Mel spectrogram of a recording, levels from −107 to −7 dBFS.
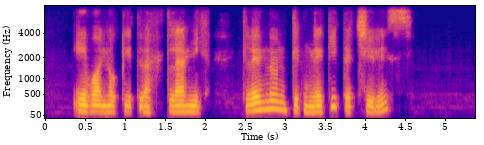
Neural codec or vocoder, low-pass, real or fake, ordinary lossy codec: codec, 16 kHz in and 24 kHz out, 0.6 kbps, FireRedTTS-2 codec; 7.2 kHz; fake; Opus, 32 kbps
